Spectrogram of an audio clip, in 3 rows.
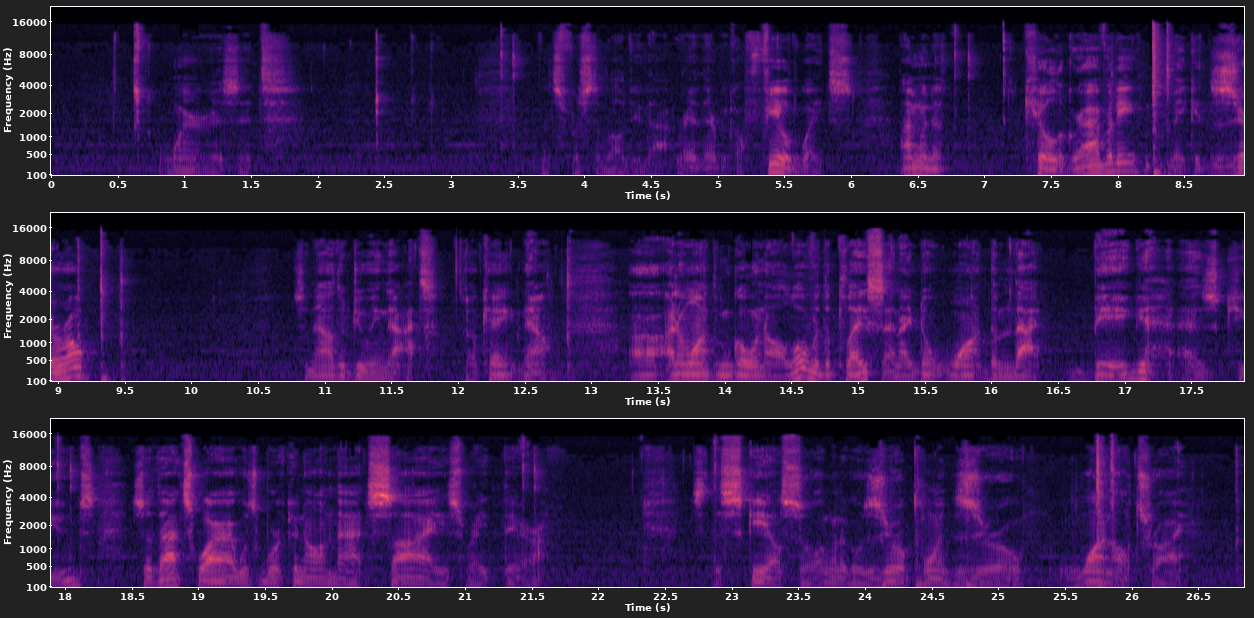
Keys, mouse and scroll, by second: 3.3 click, 3.9-4.6 scroll down 3, 4.8 scroll down 1, 5.8 scroll down 1, 6.8 click, 9.3 space, 12.7 space, 13.9 ctrl+s, 17.9 click, 19.3-20.6 scroll up 2, 21.3 click, 22.0 scroll down 2, 22.9 click.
